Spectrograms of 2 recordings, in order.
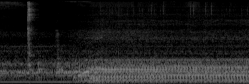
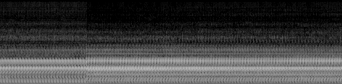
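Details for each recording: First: Milwaukee M18 cordless air compressor on 18.2 V wall power via a plug-in adapter, starting from 0 PSI with the petcock closed: spins up to a steady, even hum with a fine rapid pump pulse, slight voltage sag, about 310 W; running normally. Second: Milwaukee M18 cordless air compressor on a weak battery: motor whine drops in pitch and stays lower as it bogs down under load, working much harder; it reaches only 90 PSI instead of 140.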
